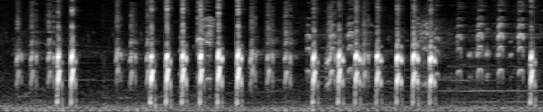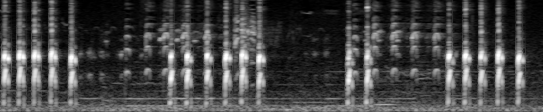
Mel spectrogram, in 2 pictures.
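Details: Grey-headed swamphen calls, edited together: clusters of punchy nasal notes repeated rapidly, a quieter stretch of softer squeaks mid-way, then loud bursts resume toward the end.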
